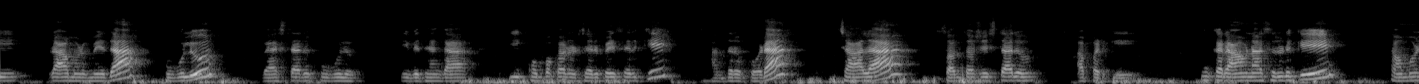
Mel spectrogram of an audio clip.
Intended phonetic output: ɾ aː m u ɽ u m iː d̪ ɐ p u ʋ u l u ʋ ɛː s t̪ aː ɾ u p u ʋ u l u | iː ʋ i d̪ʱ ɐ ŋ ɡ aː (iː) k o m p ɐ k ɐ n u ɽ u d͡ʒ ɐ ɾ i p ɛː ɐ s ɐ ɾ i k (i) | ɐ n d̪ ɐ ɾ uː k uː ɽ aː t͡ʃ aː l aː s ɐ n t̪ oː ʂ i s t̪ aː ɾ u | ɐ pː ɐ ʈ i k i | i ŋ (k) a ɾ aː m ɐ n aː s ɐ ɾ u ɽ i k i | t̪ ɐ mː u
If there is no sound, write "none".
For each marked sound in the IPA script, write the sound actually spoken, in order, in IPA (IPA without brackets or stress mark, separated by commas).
iː, i, k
